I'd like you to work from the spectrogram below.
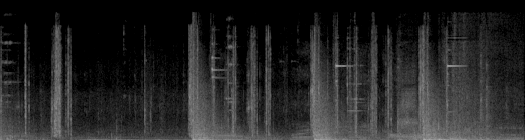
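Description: Gunfire and explosions in the video game Nightingale: a scatter of sharp shots, then three heavy booming blasts roughly two seconds apart, each with a rumbling tail, loud and close, with a voice speaking between them.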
